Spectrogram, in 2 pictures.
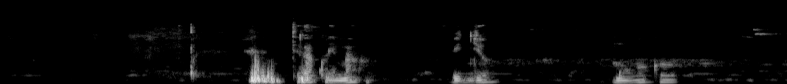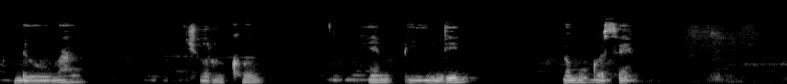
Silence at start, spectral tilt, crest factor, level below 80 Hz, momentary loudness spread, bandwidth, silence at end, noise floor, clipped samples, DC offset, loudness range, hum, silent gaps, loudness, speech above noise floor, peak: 1.9 s; -5.5 dB/octave; 26 dB; -52 dBFS; 22 LU; 7.8 kHz; 0.7 s; -75 dBFS; under 0.1%; under 0.1%; 12 LU; none; none; -24 LUFS; 49 dB; 0 dBFS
